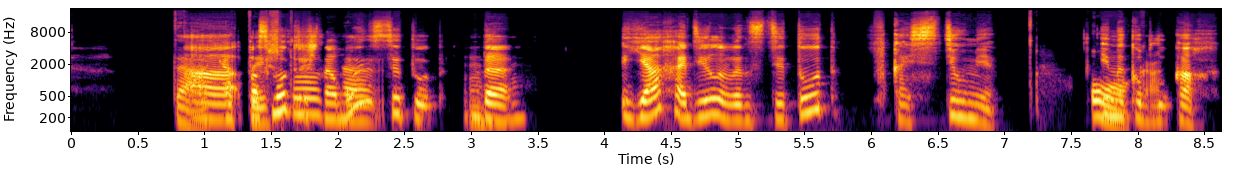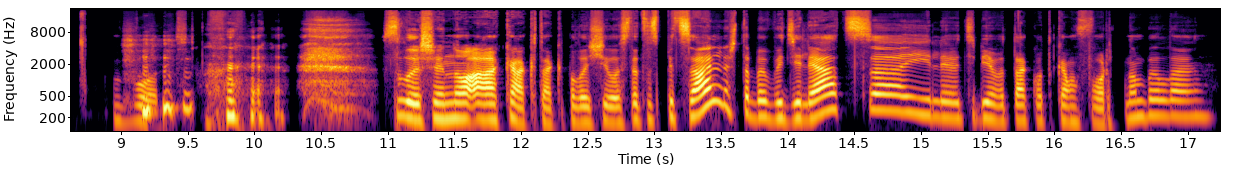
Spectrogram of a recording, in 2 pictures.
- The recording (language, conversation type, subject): Russian, podcast, Как менялись твои стиль и вкусы со временем?
- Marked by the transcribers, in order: chuckle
